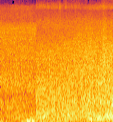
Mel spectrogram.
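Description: Sea waves wash onto the sand at Ao Phutsa beach on Koh Samet, Thailand. The surf is a loud, continuous roar mixed with wind buffeting the microphone, and nobody speaks.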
